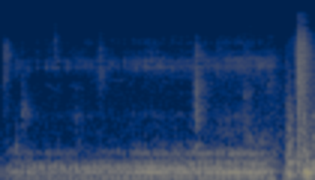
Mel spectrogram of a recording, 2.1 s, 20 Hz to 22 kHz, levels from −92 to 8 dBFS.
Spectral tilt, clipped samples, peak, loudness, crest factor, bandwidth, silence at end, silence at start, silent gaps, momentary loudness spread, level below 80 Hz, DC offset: -5 dB/octave; under 0.1%; -20 dBFS; -42 LUFS; 20 dB; 16.5 kHz; 0 s; 0 s; none; 9 LU; -58 dBFS; under 0.1%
